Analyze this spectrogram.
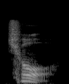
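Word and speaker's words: cho (超): But in the own reading, which is drawn from Chinese, it is pronounced cho.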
